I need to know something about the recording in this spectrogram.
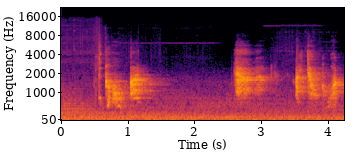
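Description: A woman's short wordless vocal bursts: two just before a second in, then a quicker run of several in the last second and a half, over a low steady hum.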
